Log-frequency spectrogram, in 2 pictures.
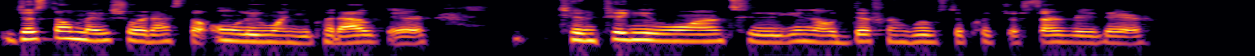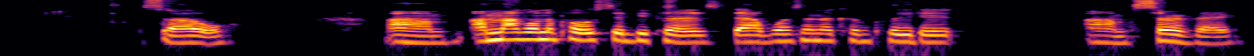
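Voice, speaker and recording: Hoarse woman talking through a tutorial. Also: on the low side, warm tone, no room sound. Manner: rambling, hesitant, many fillers. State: hoarse, losing her voice. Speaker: online business tutor. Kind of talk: casual screen-share tutorial. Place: small room with red curtains, indoors.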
